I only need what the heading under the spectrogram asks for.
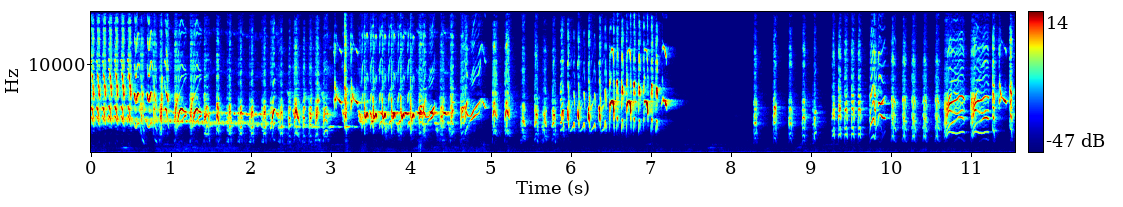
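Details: Loud, dense hooded siskin song used to warm up a captive bird: rapid buzzy trills and tumbling high chirps for about seven seconds, a short silence, then more twittering with clipped whistled notes.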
